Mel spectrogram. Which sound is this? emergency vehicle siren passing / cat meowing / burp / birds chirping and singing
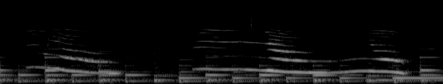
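cat meowing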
